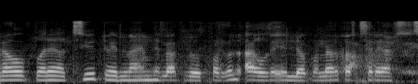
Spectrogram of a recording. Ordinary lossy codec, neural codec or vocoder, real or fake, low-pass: none; codec, 16 kHz, 0.8 kbps, ZipCodec; fake; none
